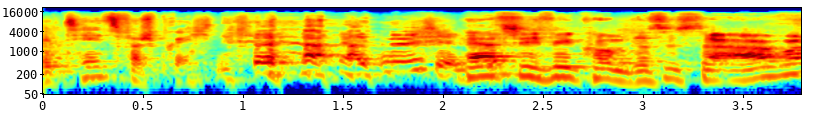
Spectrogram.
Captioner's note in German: lachend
